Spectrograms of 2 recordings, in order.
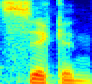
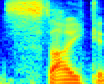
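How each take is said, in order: First: The name begins like the word 'sick'. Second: The name begins like the word 'sigh'. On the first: The speaker calls it wrong. "not Sicken" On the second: The speaker calls it right. "his name is pronounced Syken"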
